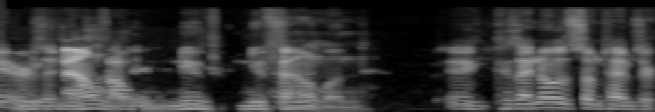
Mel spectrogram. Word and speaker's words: Newfoundland: Or is it Newfoundland?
